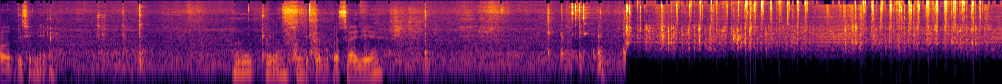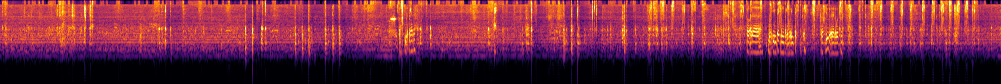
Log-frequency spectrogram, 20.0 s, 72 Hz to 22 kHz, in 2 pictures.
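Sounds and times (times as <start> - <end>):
wrench clicking and ticking: 6.7 - 9.9, 15.8 - 19.9.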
